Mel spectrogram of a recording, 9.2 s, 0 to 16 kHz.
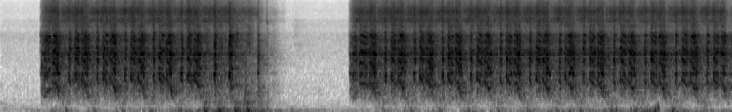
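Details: Kawasaki ER-5 twin during service: two long stretches of steady starter churning, about three turns a second, never catching; cranks but will not start. Owner thinks carbs have fuel and plans to check plugs.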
